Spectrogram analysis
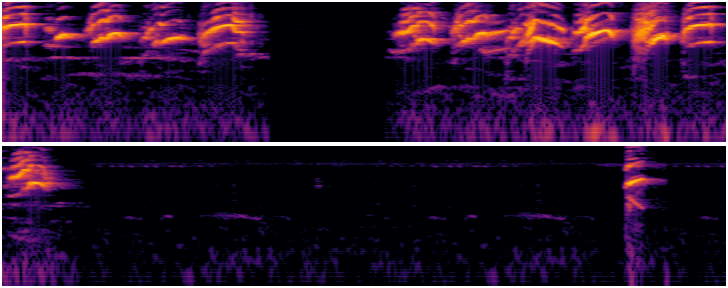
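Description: A parrot gives two quick bursts of harsh, squeaky notes, about a dozen in all. Then comes a pause and one last shrill note.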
